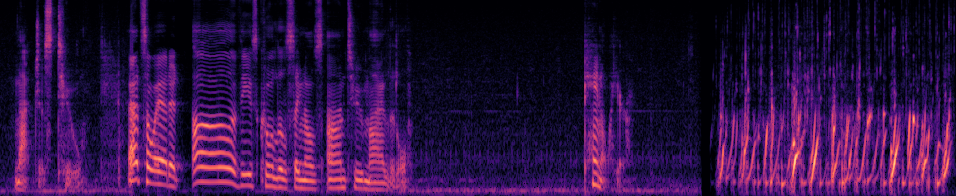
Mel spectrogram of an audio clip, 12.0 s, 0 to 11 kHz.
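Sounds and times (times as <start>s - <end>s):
bubbling blips: 8.9s - 11.9s.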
